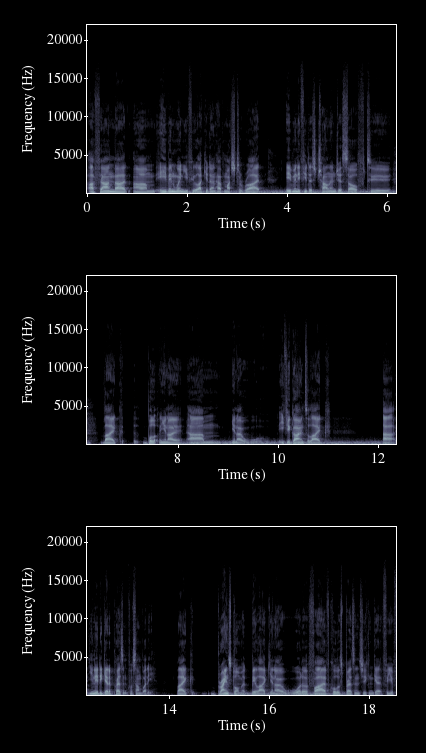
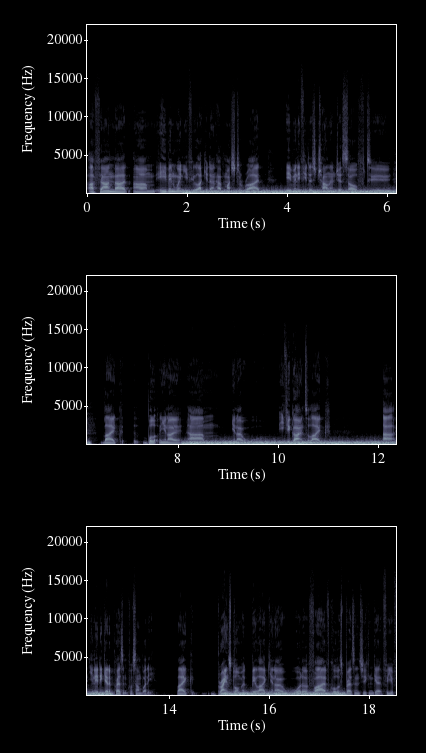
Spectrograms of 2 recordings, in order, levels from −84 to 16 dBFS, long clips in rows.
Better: first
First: low rumble; faint; from 2 to 6 s, from 8 to 13 s and from 15 to 18 s; 20 dB below the speech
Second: low rumble; loud; from 2 to 6 s, from 8 to 13 s and from 15 to 18 s; 3 dB below the speech

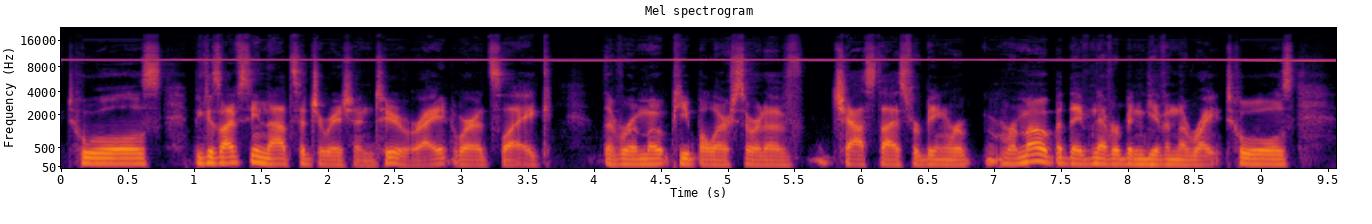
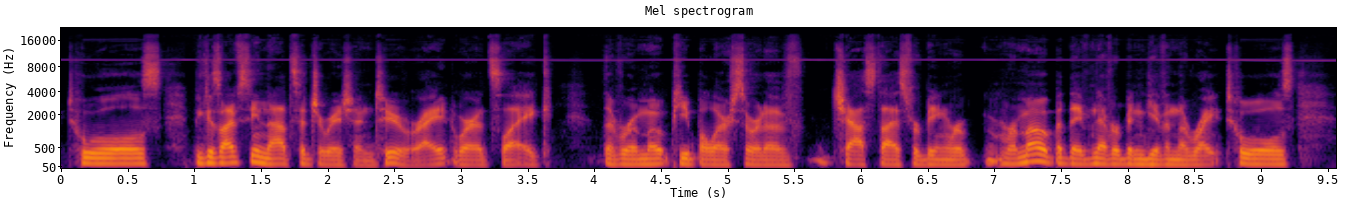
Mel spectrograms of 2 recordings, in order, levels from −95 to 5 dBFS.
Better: second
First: high-pitched whine; loud; throughout; 9.5 kHz, 10 dB below the speech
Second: high-pitched whine; faint; throughout; 9.5 kHz, 30 dB below the speech

